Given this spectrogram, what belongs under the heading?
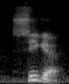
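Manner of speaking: Sieger said as "SEE-guh"; own pronunciation. Shown as a demonstration. Streamer answering a viewer's request, Sieger as "SEE-guh". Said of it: "Sieger is how I say it".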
